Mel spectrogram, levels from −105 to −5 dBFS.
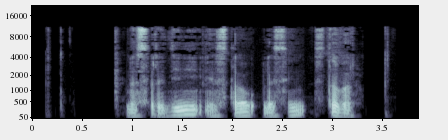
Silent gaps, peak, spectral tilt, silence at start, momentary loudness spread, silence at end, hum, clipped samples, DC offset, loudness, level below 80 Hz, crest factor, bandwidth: none; -4 dBFS; -3.5 dB/octave; 0.8 s; 11 LU; 0.65 s; none; under 0.1%; under 0.1%; -26 LUFS; -54 dBFS; 24 dB; 11.5 kHz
